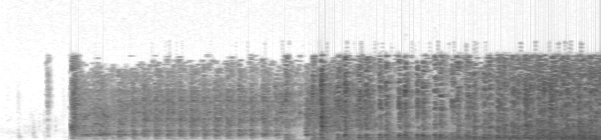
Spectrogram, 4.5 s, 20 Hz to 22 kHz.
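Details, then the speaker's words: Toyota 2GR-FE engine swapped into MR2 SW20, first start just after fuel plumbing: cranks about four per second, catches near two seconds, then revs unevenly and lumpy when cold; owner suspects missing oxygen sensors, no code stored yet. "all right she doesn't quite sound right but I don't have any oxygen sensors right now so I suspect that's the issue"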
